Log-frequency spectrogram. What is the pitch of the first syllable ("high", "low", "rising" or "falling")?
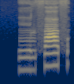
low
